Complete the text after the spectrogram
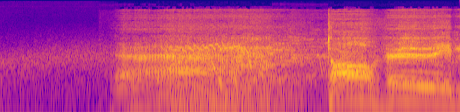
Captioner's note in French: Grognements du dragon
